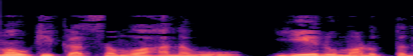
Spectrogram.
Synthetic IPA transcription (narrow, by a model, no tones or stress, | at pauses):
mɐwkʰikɐsɐmʋaːɦɐnɐʋueːnumaːɽut̪ːɐd̪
